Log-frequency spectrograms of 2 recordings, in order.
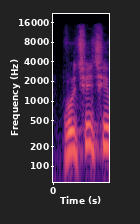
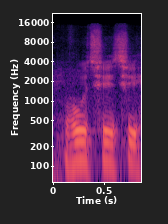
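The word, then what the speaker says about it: Vučić: called 577 because yes, the pronunciation of your name, Vucici. Vucici, Yes, right, actually is the same with the numeral pronunciation of Chinese.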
